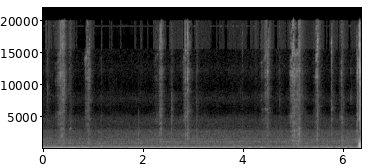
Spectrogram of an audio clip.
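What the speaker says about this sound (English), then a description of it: "now I'm going to cut on the crease of the other side" Scissors snipping through fabric along a crease while making strip legs for a crafty cat toy, a series of close, crisp cutting clips in an uneven rhythm over a steady low hum.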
